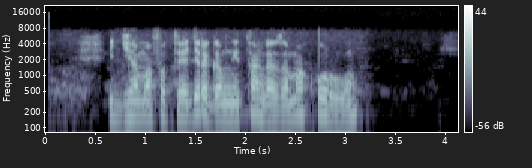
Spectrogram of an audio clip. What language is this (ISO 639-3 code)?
kin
